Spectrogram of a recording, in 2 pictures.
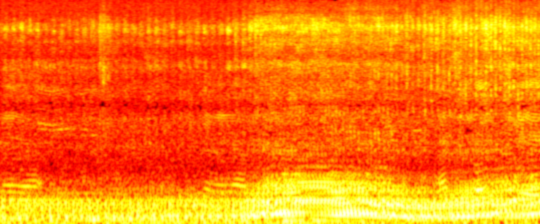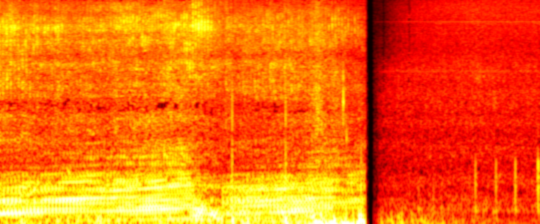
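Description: A motor runs over a steady low rumble, its pitch dipping and rising again in the middle. The sound cuts off suddenly about nine seconds in.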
